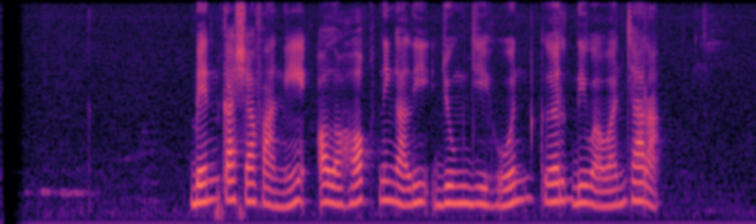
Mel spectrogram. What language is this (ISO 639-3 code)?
sun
